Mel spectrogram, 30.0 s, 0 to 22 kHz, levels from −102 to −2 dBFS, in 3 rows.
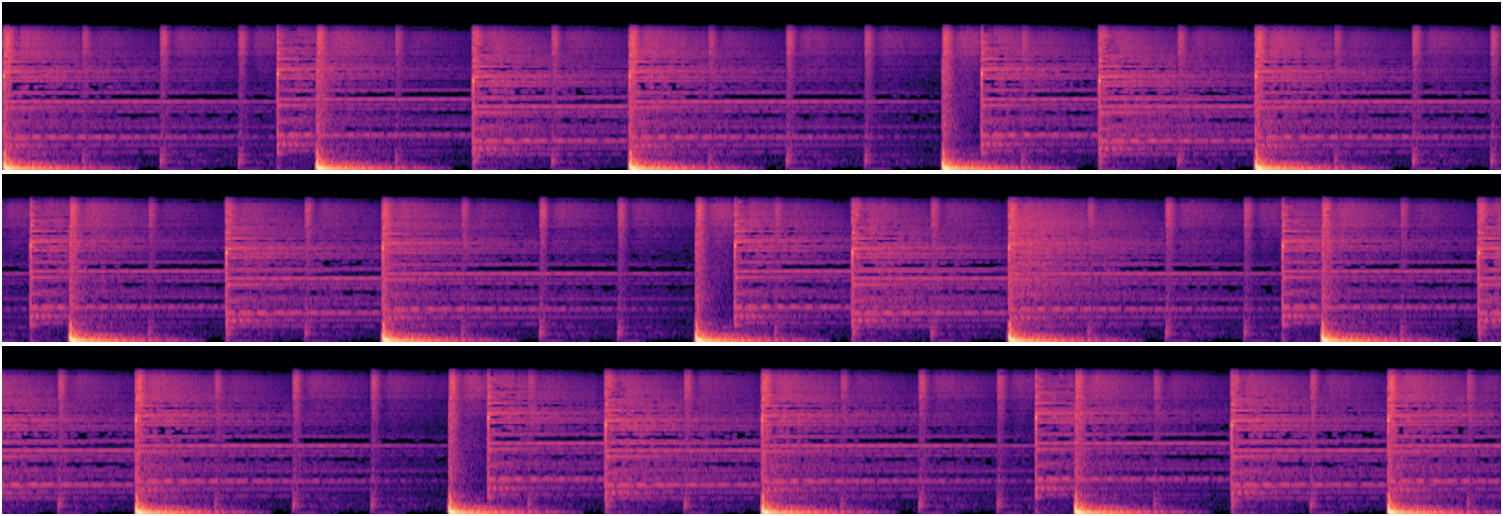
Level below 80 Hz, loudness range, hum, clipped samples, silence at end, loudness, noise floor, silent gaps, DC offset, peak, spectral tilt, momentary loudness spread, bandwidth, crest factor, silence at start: -26 dBFS; 3 LU; none; under 0.1%; 0.2 s; -26 LUFS; -47 dBFS; none; under 0.1%; -2 dBFS; -3.5 dB/octave; 21 LU; 12.5 kHz; 24 dB; 0 s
